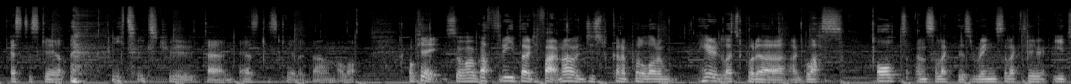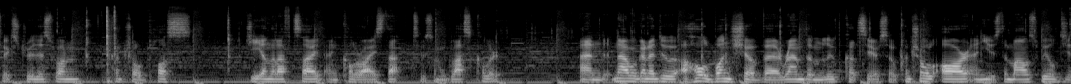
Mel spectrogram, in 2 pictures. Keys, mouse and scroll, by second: 0.0 s, 1.0 e, 2.6 s, 3.7 scroll down 3, 4.9-5.4 scroll down 2, 5.5 scroll up 3, 5.8 shift+middle click, 6.2-6.5 scroll up 1, 6.5 middle click, 6.8-7.2 scroll up 2, 7.2 3, 7.4 3, 7.7 click, 9.2 alt+click, 10.3 e, 11.8 ctrl+KP_Add, 13.0 g, 15.7-16.0 scroll down 2, 16.0-16.4 scroll up 2, 16.4 scroll down 1, 16.4 scroll down 1, 16.7 middle click, 17.0-17.4 scroll down 1, 17.7 scroll down 1, 18.2 scroll up 1, 19.0 shift+middle click, 19.8 ctrl+r.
